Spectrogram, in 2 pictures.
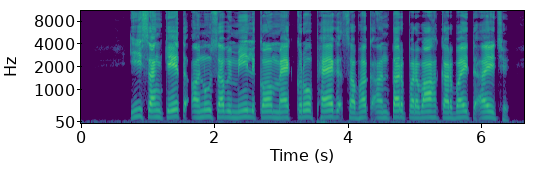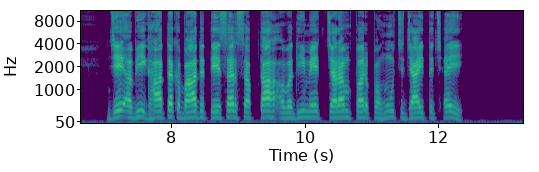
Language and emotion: Maithili, neutral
